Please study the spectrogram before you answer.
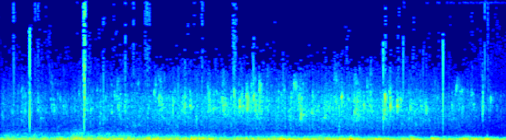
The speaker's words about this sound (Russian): Что-то зашумело ближе, ближе, и первые тяжелые большие капли дождя упали на землю. Через несколько мгновений все превратилось в большую серую массу. Целые реки полились сверху. Была настоящая южная гроза.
